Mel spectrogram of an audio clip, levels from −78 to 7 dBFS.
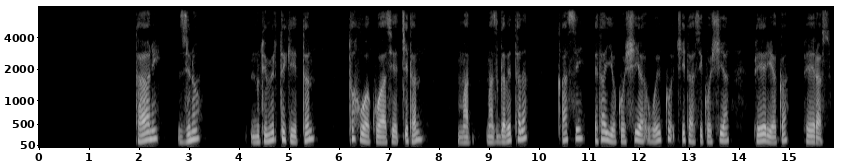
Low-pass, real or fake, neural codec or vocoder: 7.2 kHz; real; none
